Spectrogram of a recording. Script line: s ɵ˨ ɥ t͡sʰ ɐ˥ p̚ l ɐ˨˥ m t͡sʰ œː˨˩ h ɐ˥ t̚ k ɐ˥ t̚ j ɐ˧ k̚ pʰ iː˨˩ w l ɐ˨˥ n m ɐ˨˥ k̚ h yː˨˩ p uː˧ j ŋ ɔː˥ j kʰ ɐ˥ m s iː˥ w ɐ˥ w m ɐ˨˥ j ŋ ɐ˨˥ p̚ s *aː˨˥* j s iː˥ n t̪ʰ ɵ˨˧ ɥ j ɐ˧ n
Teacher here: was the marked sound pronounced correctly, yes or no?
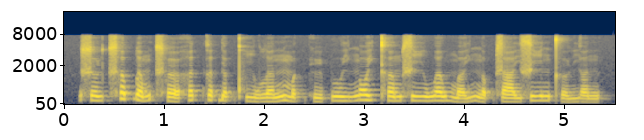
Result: no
